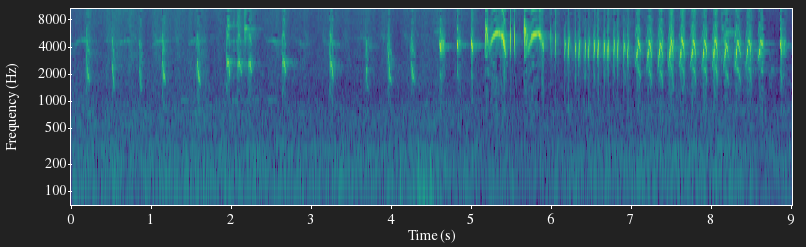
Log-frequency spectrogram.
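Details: Javan bush lark singing with tight pauses, a training lure for unfinished birds: scattered thin ticks give way to arching whistled notes, then a fast, even, buzzy trill of repeated notes.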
